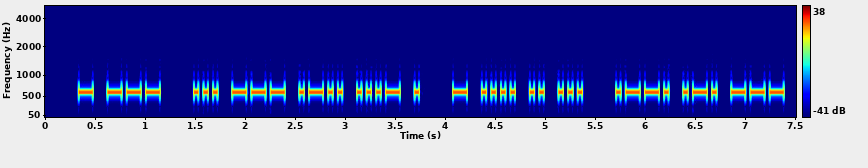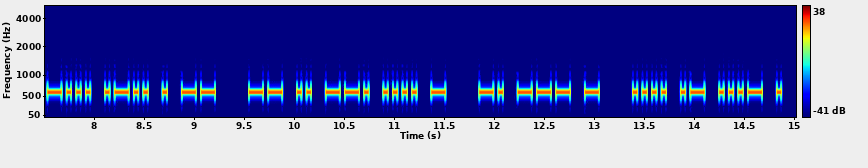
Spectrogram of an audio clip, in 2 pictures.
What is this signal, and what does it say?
Morse code, heard as a keyed tone, about 25 wpm, 600 Hz. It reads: TO SOLVE THIS PROBLEM MIGHT NOT HAVE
